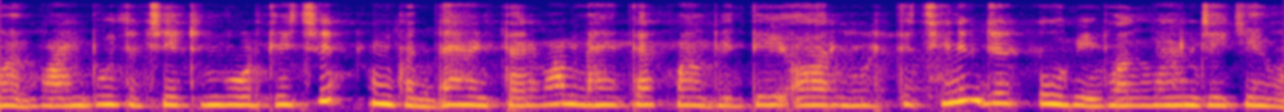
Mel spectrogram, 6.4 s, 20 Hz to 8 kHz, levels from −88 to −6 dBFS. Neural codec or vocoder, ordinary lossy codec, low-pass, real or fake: codec, 16 kHz, 2 kbps, FreqCodec, larger model; none; 7.2 kHz; fake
